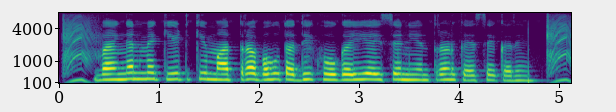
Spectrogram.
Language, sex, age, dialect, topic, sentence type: Hindi, female, 25-30, Awadhi Bundeli, agriculture, question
